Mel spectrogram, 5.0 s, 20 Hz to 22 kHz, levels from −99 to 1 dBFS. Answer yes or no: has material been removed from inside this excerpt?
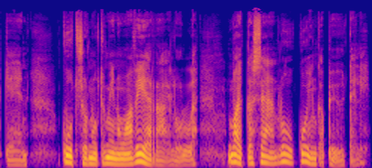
no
